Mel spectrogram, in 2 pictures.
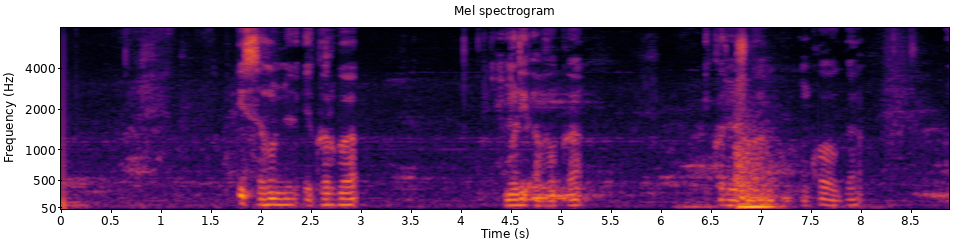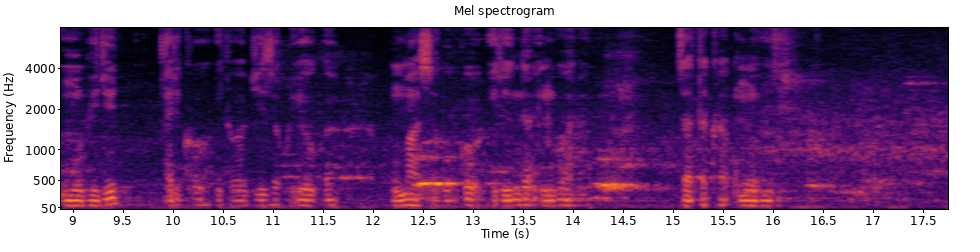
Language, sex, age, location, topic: Kinyarwanda, male, 18-24, Kigali, health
